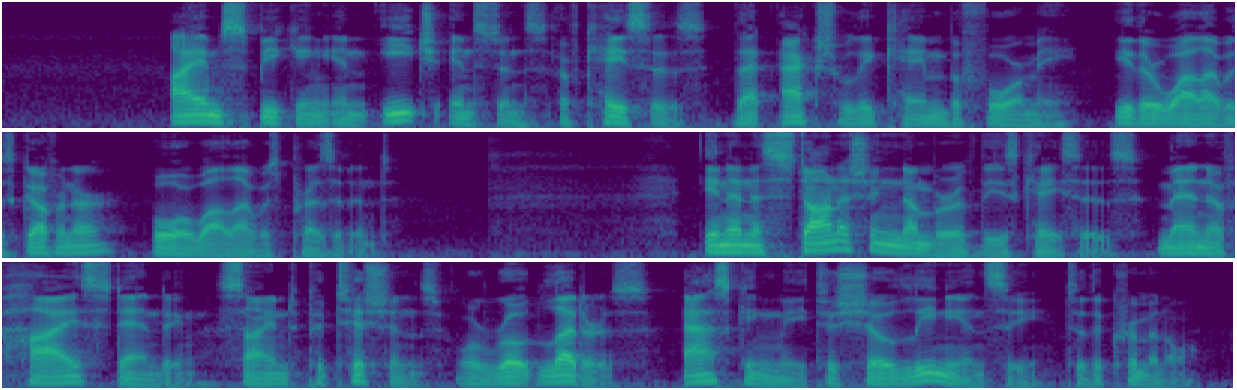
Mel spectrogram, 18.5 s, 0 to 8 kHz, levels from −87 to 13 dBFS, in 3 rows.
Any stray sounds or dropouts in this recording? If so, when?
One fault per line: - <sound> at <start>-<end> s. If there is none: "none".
none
